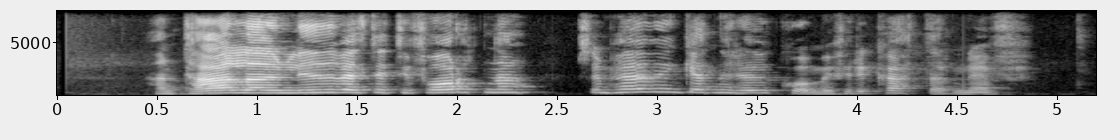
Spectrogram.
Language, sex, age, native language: Icelandic, female, 50-59, Icelandic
